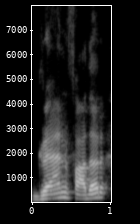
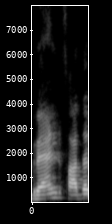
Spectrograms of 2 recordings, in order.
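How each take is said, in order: First: The d sound in grand is silent. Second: The d sound in grand is pronounced. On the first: The speaker calls it right. "उसमें भी डी silent होता है" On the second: The speaker calls it wrong. "वो ग्रैंड father या ग्रैंड mother नहीं होता"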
